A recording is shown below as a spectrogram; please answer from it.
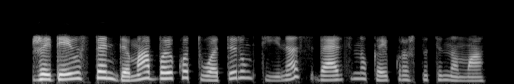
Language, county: Lithuanian, Marijampolė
